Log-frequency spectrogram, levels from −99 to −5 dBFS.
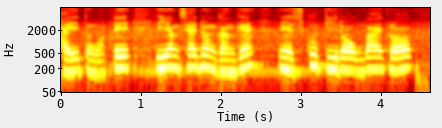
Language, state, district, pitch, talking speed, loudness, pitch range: Kokborok, Tripura, West Tripura, 200 Hz, 155 wpm, -14 LUFS, 185-215 Hz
